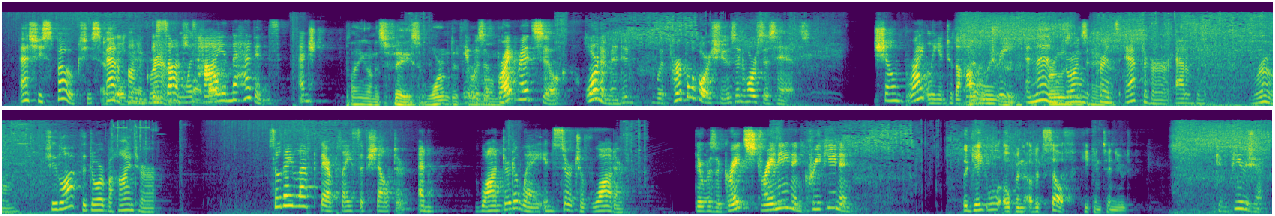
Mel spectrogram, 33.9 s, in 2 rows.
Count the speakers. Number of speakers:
5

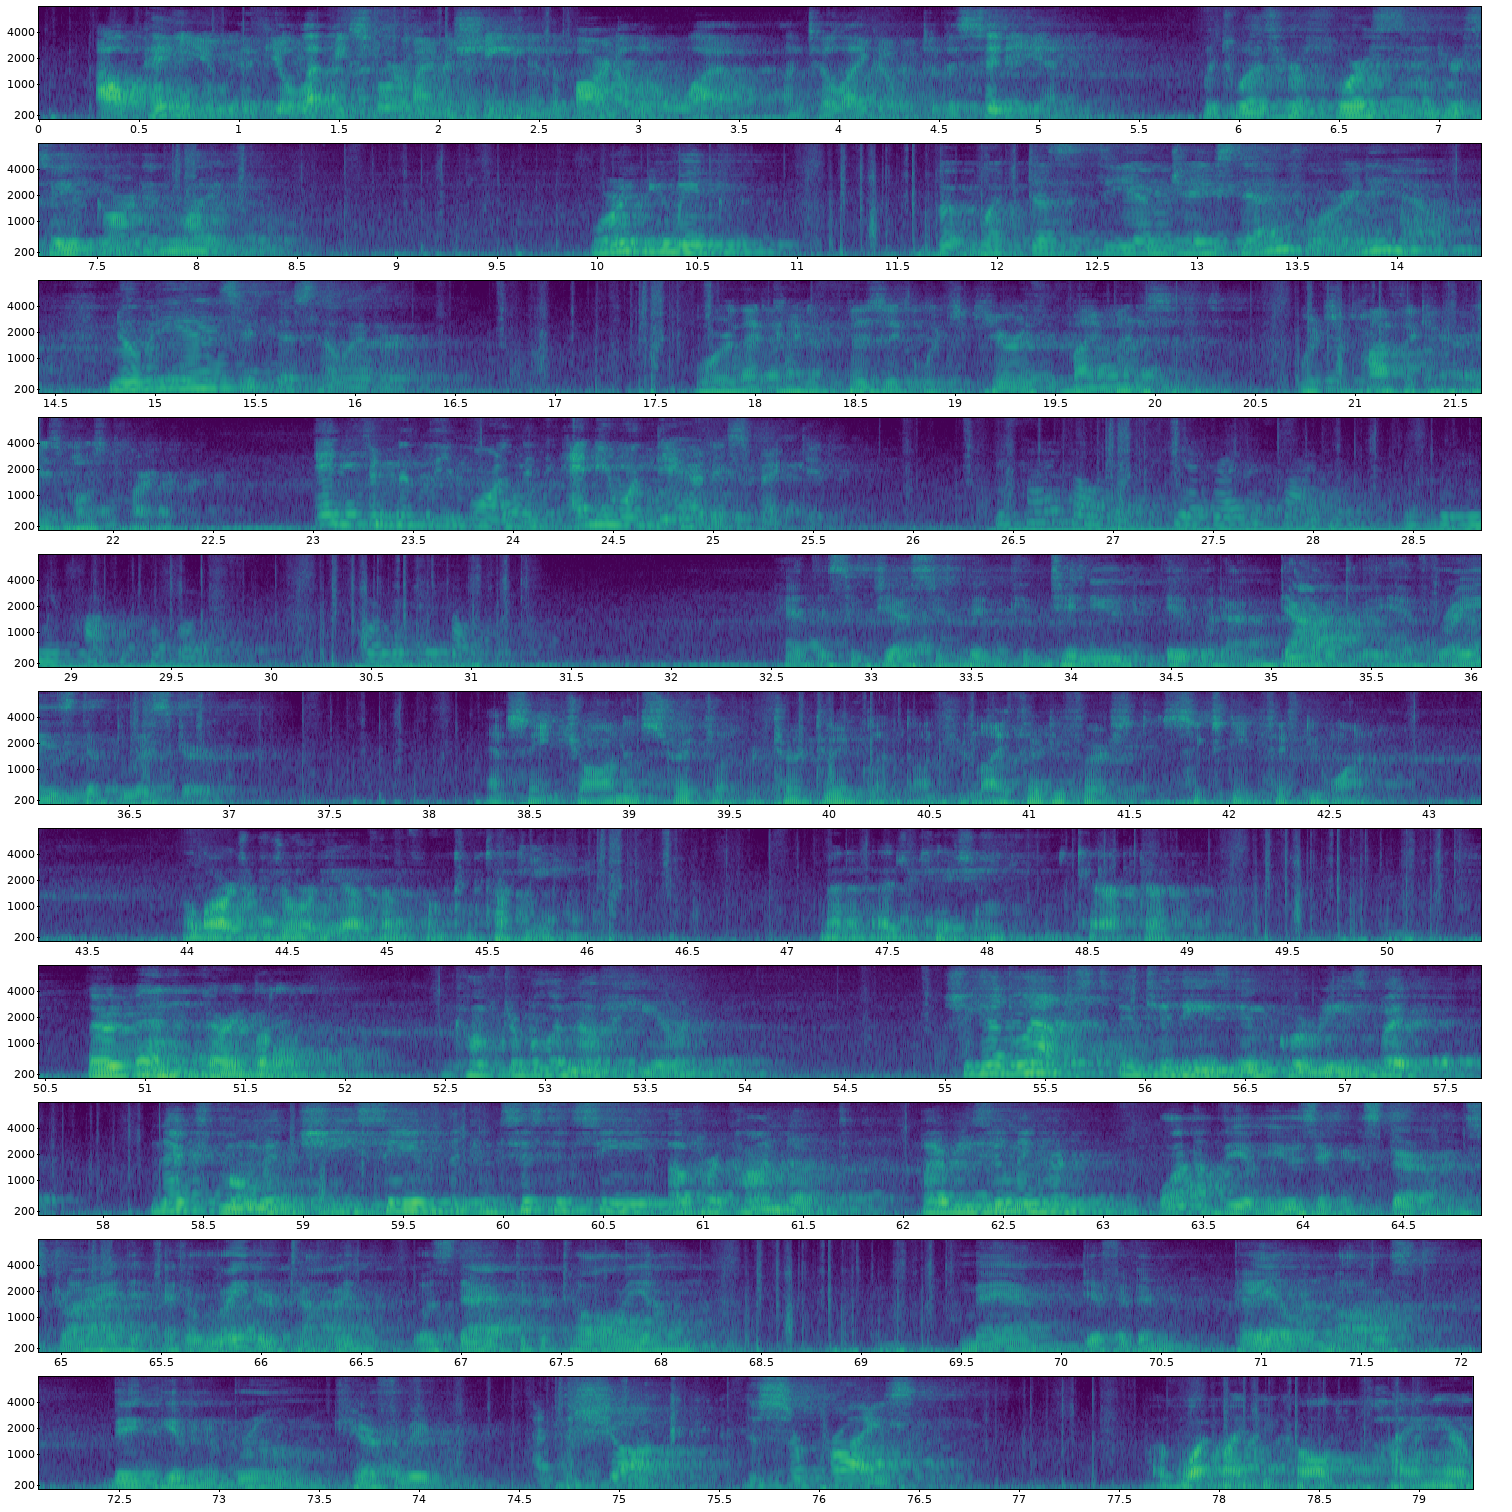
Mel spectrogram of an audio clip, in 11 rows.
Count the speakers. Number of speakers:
9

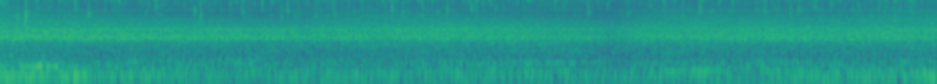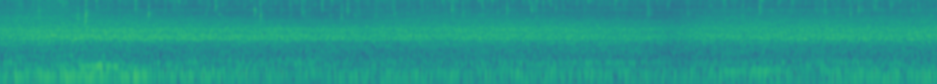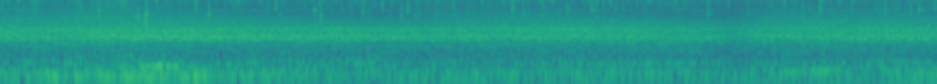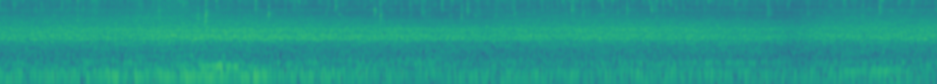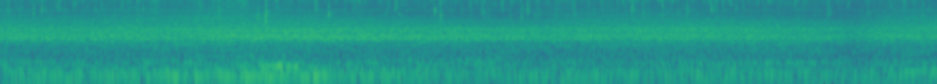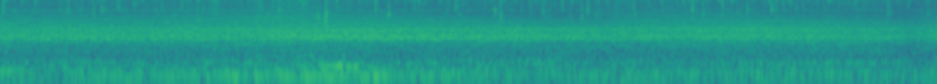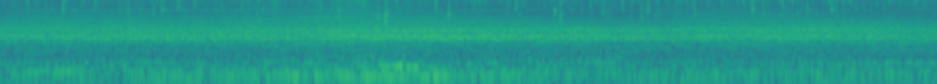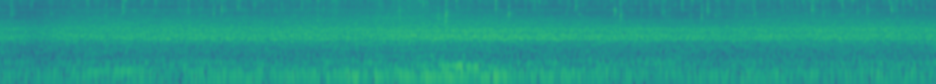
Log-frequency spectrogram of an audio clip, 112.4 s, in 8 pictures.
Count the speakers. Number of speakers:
0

